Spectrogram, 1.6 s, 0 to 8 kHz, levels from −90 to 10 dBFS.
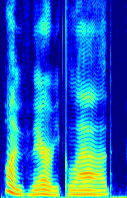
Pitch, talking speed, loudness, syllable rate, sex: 175 Hz, 150 wpm, -17 LUFS, 3.9 syllables/s, female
